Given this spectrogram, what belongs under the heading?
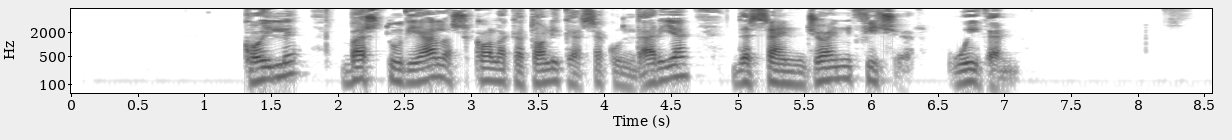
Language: Catalan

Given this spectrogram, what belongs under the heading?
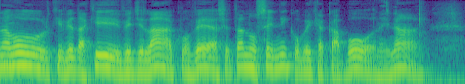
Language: Portuguese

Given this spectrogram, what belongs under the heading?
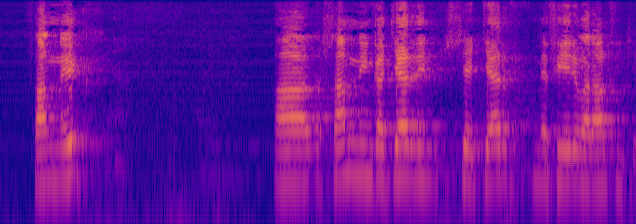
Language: Icelandic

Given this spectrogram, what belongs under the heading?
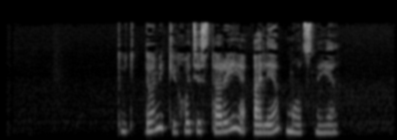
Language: Belarusian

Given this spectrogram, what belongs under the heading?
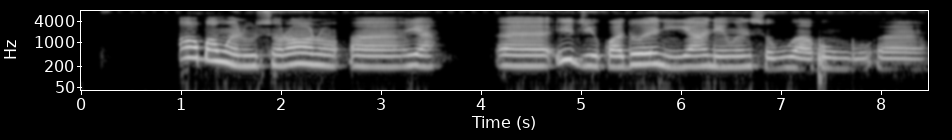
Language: Igbo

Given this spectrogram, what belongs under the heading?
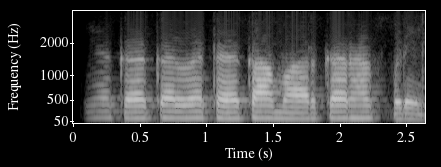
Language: Hindi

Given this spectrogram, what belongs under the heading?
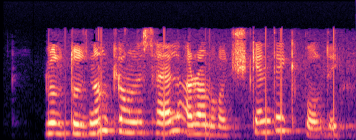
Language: Uyghur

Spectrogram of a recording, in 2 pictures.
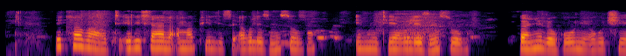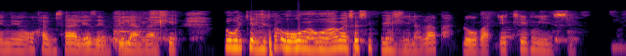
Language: North Ndebele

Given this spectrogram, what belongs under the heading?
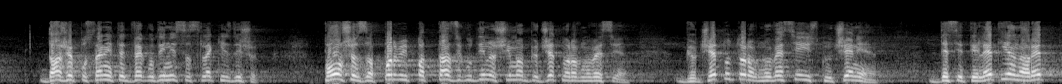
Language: Bulgarian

